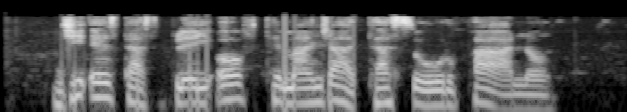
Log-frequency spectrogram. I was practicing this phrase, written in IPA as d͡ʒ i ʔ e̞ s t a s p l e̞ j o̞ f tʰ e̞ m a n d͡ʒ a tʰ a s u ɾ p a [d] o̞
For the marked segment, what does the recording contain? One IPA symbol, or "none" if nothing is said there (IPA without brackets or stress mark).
n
